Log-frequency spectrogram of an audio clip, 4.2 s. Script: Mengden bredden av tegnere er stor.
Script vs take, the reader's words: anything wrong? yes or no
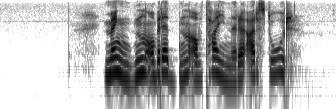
yes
